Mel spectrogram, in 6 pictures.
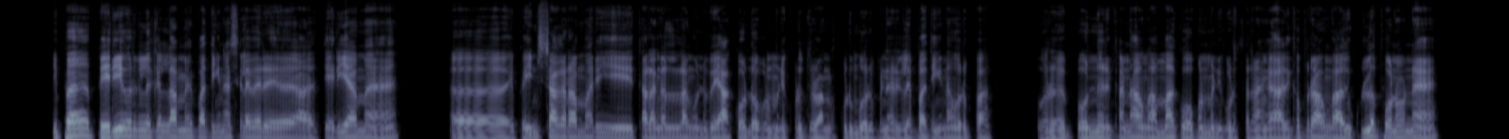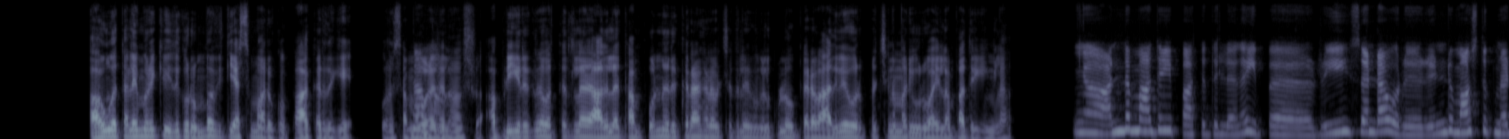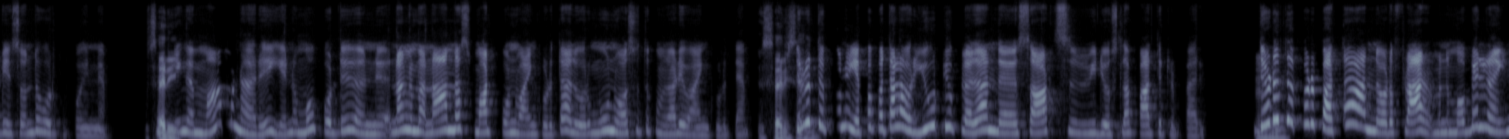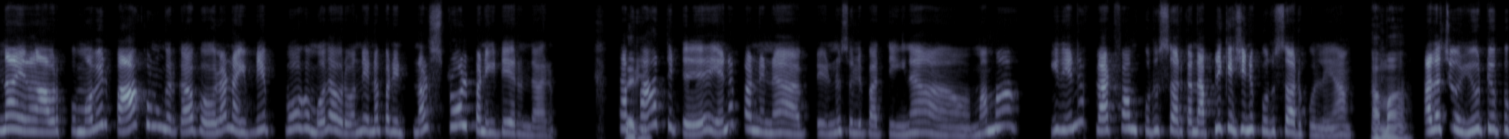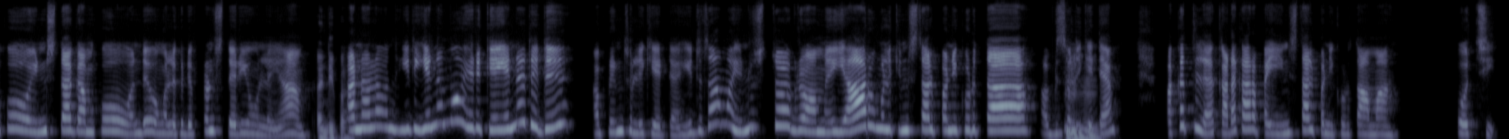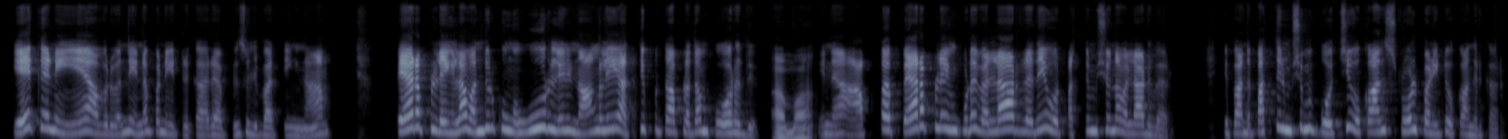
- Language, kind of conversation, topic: Tamil, podcast, டிஜிட்டல் சாதனங்கள் உங்கள் உறவுகளை எவ்வாறு மாற்றியுள்ளன?
- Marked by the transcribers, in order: in English: "ரீசண்டா"; in English: "ஸ்மார்ட் ஃபோன்"; in English: "ஷார்ட்ஸ், வீடியோஸ்லாம்"; in English: "ஃப்ளார்"; unintelligible speech; in English: "ஸ்க்ரோல்"; in English: "பிளாட்ஃபார்ம்"; in English: "அப்ளிகேஷனே"; in English: "டிஃப்ரன்ஸ்"; in English: "இன்ஸ்டால்"; in English: "இன்ஸ்டால்"; in English: "ஸ்க்ரோல்"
